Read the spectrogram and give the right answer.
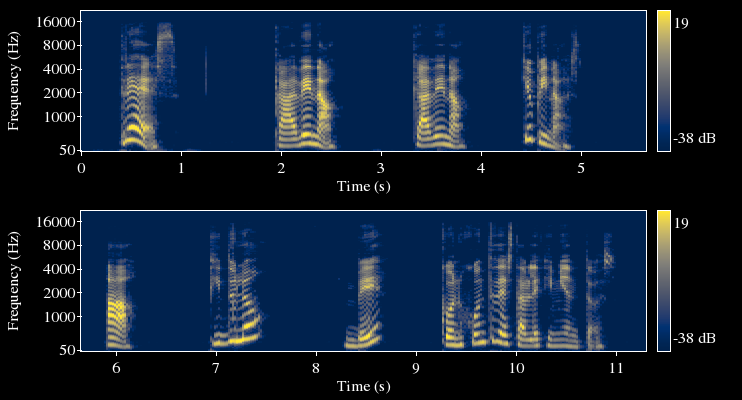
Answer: La respuesta correcta es la B.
